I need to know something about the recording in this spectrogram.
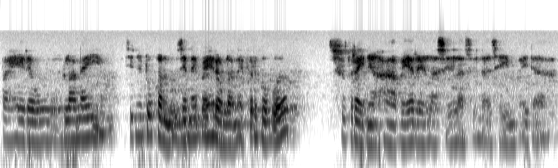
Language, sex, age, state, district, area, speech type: Bodo, female, 30-45, Assam, Chirang, urban, spontaneous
